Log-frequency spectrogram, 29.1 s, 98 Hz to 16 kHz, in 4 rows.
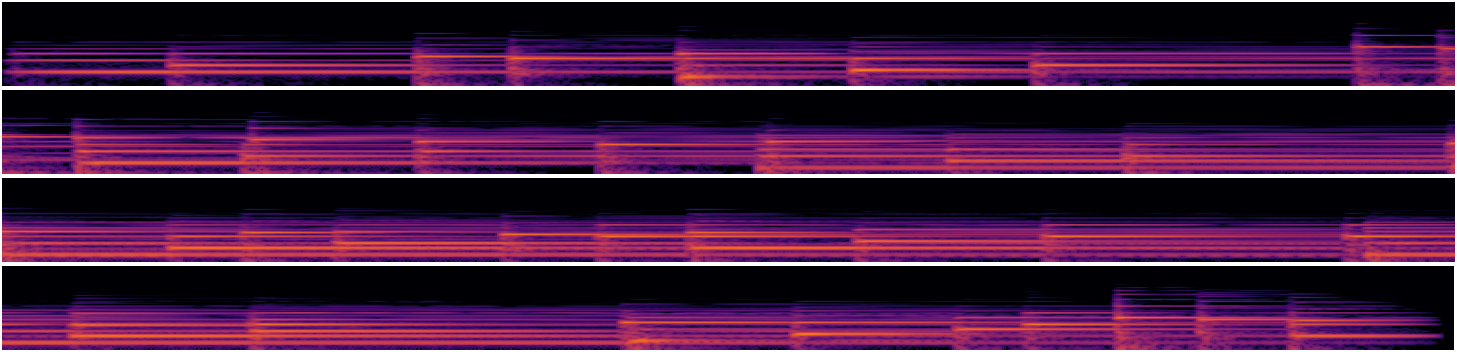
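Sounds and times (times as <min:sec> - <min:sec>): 
piano music: 0:00.1 - 0:29.0.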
